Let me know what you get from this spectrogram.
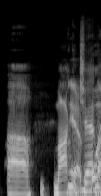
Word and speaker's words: Makhachev: Makhachev, is that it? – Yeah. – Makhachev, yeah. Right? M-A-K. – Yeah, correct? Makhachev, yeah.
